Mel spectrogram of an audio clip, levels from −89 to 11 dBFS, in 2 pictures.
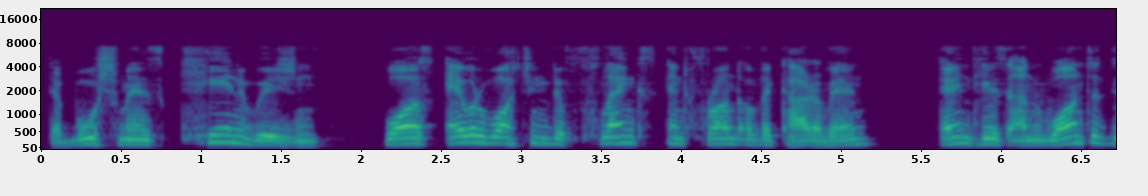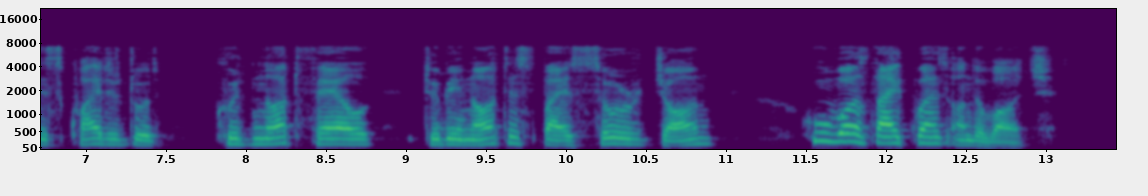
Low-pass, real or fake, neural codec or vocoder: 7.2 kHz; fake; codec, 16 kHz, 8 kbps, FreqCodec, larger model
